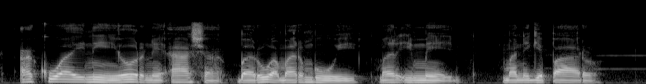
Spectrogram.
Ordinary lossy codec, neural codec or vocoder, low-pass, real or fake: none; none; 7.2 kHz; real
